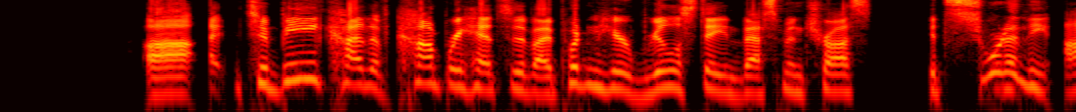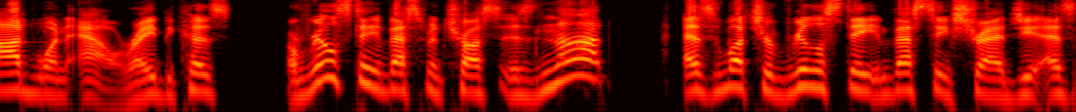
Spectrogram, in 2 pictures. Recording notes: Real estate entrepreneurs in Brandon, Florida. This was a live class recorded. The live in-person version.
